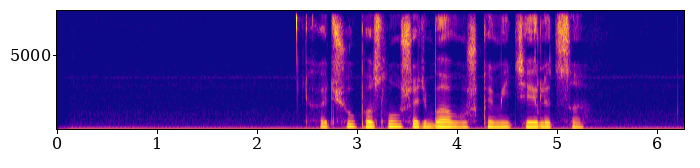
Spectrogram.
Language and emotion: Russian, neutral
